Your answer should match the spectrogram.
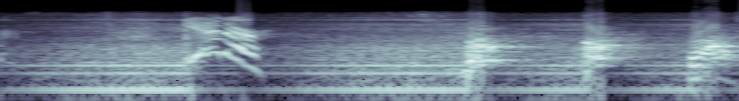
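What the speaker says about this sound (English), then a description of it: "Rasta's gonna bark." Dog barking outdoors during a chase game with another dog, several sharp barks spaced about a second apart, fairly close and loud over steady background hum.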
